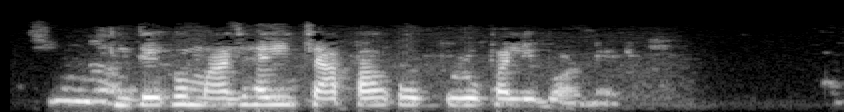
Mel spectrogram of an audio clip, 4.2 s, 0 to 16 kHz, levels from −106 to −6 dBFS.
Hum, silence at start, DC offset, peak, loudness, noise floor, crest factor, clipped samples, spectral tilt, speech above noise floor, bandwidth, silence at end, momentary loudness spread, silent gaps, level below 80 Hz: none; 0.25 s; under 0.1%; -2 dBFS; -16 LUFS; -78 dBFS; 16 dB; under 0.1%; -6 dB/octave; 62 dB; 6 kHz; 1.15 s; 11 LU; none; -66 dBFS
